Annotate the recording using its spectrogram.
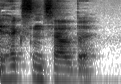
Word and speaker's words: Hexensalbe: In German it was Hexensalb. – Hell yeah. Cause I probably said that wrong. – It would be Hexensalbe, probably.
